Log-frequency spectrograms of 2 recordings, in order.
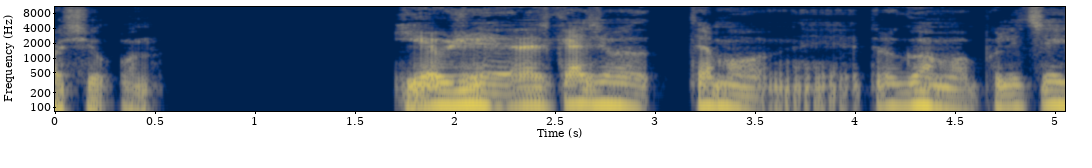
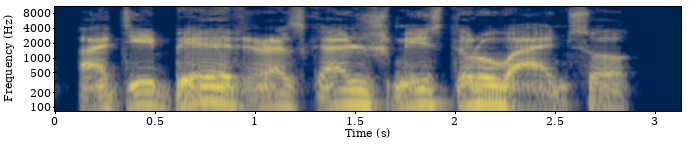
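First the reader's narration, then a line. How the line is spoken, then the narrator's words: Barking. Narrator (Russian): рявкнул Детрит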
